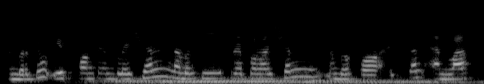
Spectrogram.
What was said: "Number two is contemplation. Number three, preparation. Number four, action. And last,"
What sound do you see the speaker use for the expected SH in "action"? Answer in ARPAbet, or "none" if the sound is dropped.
S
